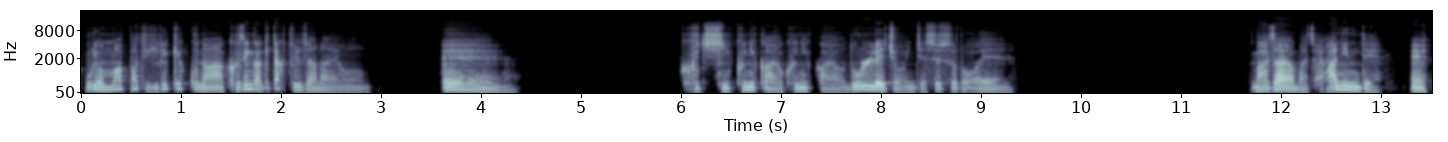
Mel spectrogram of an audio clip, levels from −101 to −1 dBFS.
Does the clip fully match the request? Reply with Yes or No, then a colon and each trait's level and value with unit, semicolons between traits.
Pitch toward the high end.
No: medium, 150 Hz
